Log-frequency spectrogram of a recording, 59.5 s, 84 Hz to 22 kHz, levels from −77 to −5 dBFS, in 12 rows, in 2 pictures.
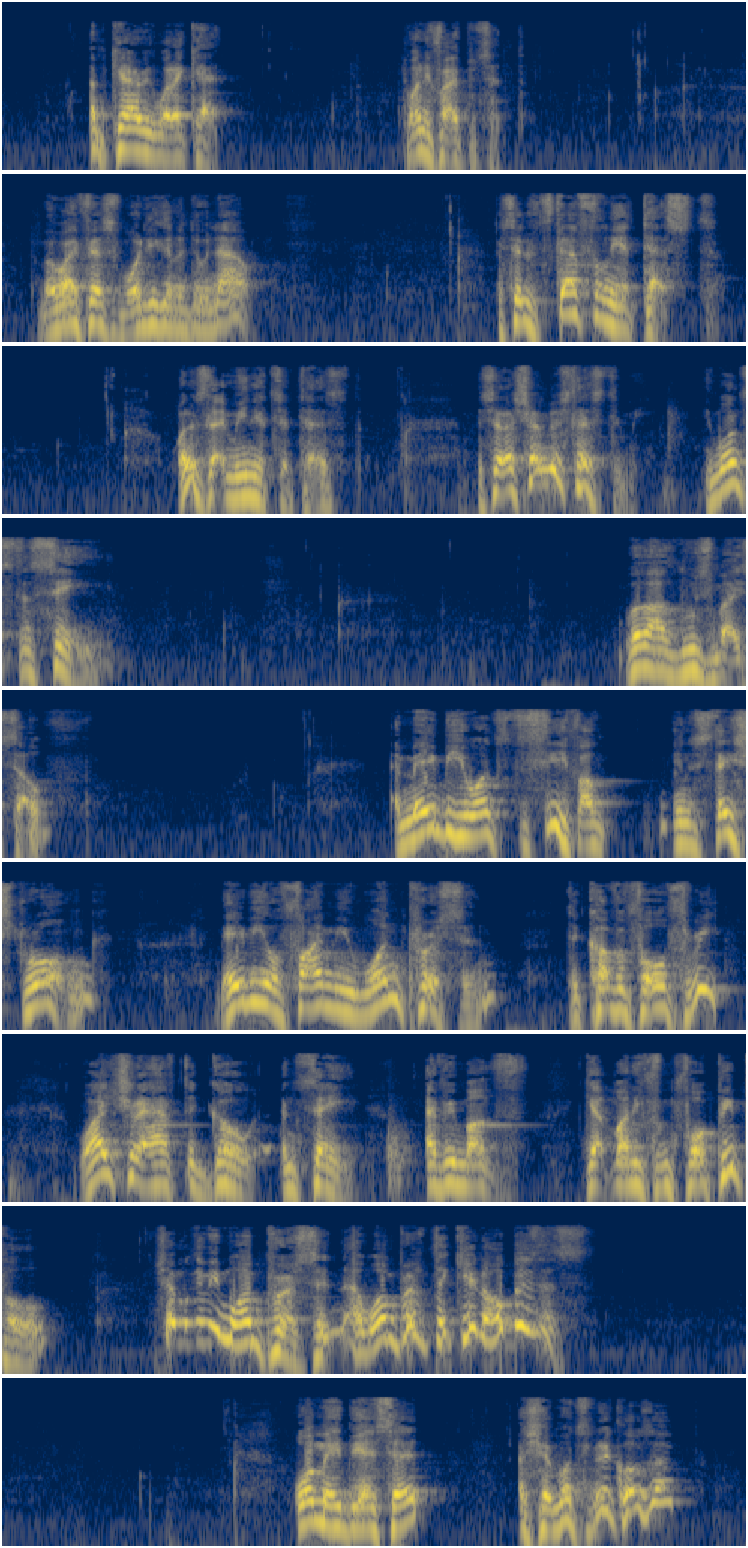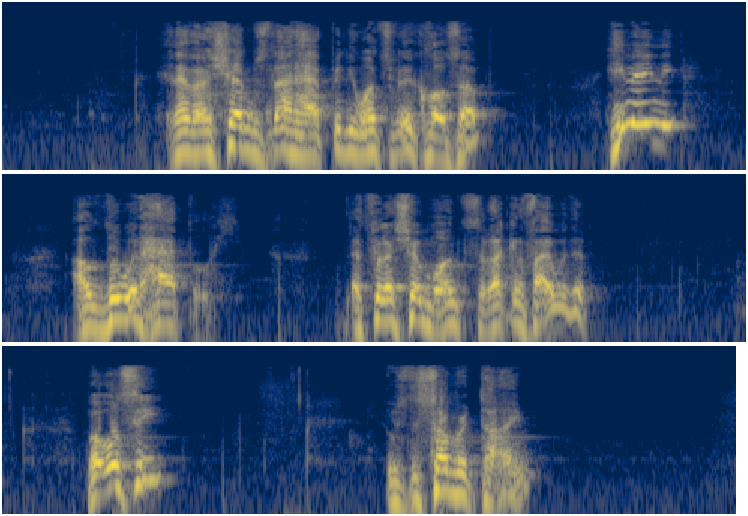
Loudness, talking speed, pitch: -20 LUFS, 145 wpm, 165 Hz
